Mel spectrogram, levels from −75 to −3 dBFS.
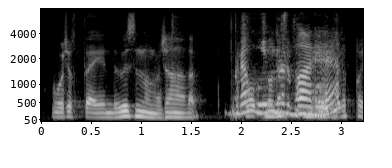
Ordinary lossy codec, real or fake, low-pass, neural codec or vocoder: none; fake; 7.2 kHz; codec, 16 kHz, 1 kbps, X-Codec, HuBERT features, trained on general audio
